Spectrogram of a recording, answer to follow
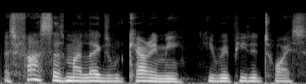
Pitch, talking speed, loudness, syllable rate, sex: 150 Hz, 215 wpm, -15 LUFS, 5.4 syllables/s, male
